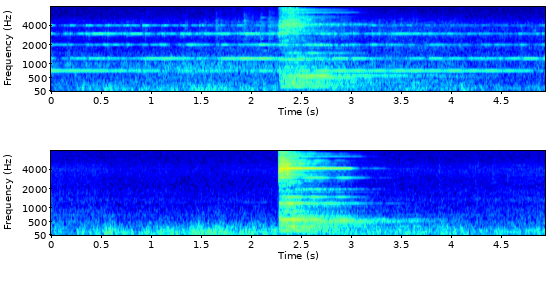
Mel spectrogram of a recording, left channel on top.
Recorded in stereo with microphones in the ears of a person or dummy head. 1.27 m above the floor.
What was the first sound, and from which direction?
A chime, 55° right (ahead or behind).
